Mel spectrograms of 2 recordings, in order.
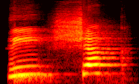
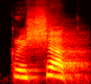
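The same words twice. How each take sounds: First: कृषक in two parts, कृ... षक, higher; broken into syllables. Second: Said in the usual way. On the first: Shown as a demonstration. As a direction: separate कृ from षक in कृषक. (कृषक को तोड़कर: कृ... षक) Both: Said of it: "तोड़कर पहले".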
